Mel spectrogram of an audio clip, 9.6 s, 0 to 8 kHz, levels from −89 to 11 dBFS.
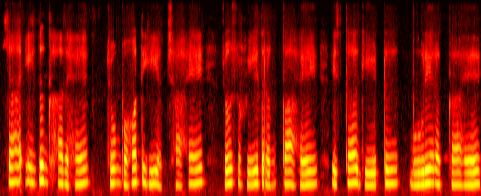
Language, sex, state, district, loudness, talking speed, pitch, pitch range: Hindi, female, Uttar Pradesh, Deoria, -19 LUFS, 130 wpm, 200 Hz, 190-210 Hz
